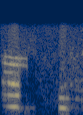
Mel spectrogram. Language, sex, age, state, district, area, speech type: Telugu, female, 18-30, Telangana, Ranga Reddy, rural, conversation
